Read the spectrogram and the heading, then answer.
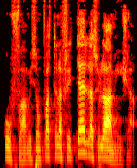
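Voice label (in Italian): "frittella", vocabolario dialettale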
